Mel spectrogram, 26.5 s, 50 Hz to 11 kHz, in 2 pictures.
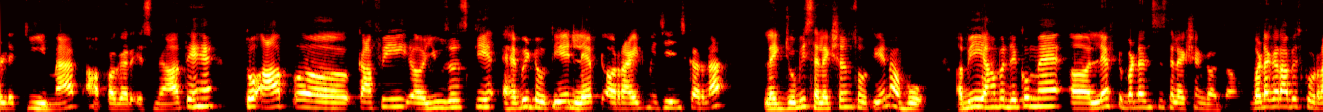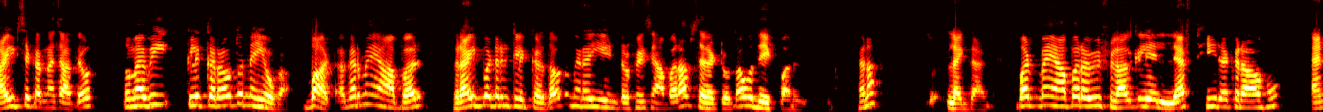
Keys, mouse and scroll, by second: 8.3 click, 8.3 click, 9.4-13.0 middle drag, 13.0 click, 20.7 right click, 21.3 scroll up 1, 21.9-22.7 scroll down 1, 22.7 click.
